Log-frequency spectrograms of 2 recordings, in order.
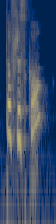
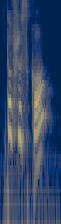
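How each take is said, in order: Both takes have the same delivery.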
